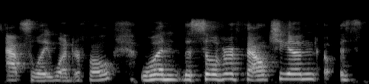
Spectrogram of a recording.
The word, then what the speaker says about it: Falchion: murder which was absolutely wonderful one the silver falcion pronounced that right falcion award for best cozy mystery and was a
